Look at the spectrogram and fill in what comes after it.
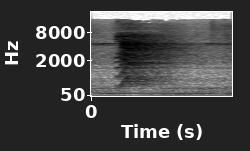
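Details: Female miniature schnauzer kept indoors on a rainy day; a single sharp, high yip-like bark lasting a fraction of a second, over a low steady hum.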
